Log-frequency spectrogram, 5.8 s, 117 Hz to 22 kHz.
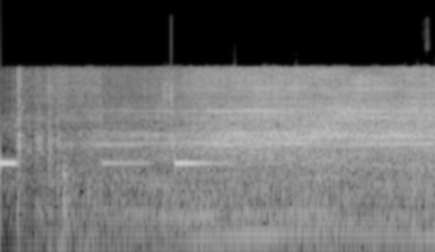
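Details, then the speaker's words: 2002 Buick LeSabre Custom, 3.8 L 3800 Series II V6, 87,250 miles, oil recently changed, no antifreeze in oil: engine catches and idles with a light, fast tick about three or four per second; source not yet identified. "you can hear that ticking sound"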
